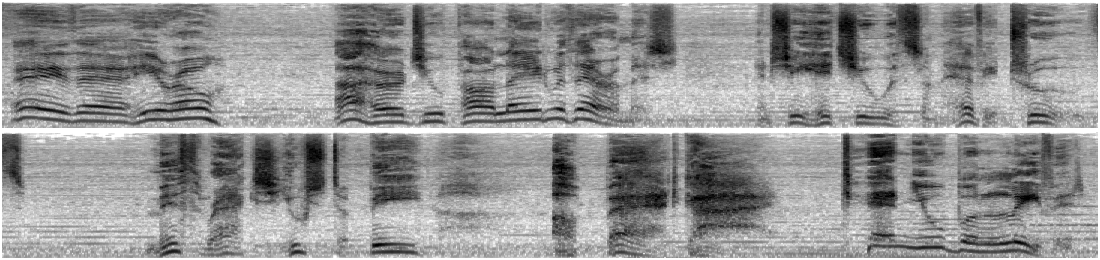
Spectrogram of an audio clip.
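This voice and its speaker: A roguish drifter in a video game, full of folksy swagger. He drawls slowly in teasing slang, his pitch sliding up and down a lot. Faint music sits underneath. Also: sing-song, a bit bright, full character voice. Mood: amused, teasing. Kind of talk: video game character monologue.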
